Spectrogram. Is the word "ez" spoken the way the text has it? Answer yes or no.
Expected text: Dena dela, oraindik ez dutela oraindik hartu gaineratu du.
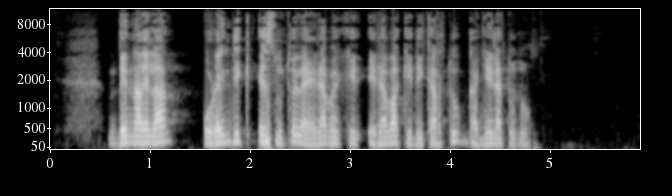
yes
